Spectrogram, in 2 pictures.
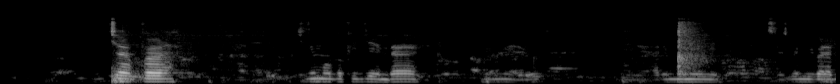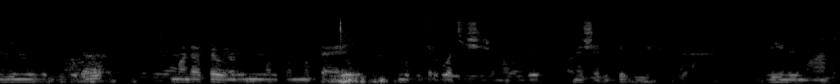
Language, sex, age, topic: Kinyarwanda, male, 25-35, government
